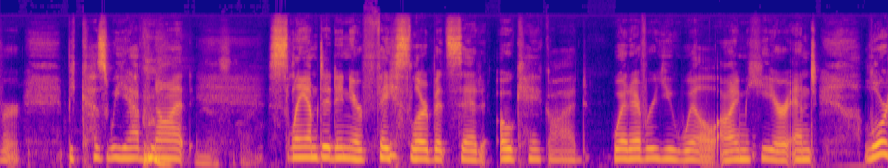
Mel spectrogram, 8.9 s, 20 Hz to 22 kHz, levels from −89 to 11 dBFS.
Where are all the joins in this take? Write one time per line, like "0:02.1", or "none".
none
